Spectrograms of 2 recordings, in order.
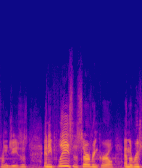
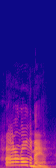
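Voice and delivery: high-pitched, acted protest; protesting denial; 12 semitones higher than usual. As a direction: deny it in a much higher voice.

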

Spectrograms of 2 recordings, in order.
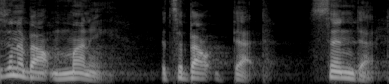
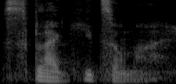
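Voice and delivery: splagizomai whispered softly and slowly; whispered word; 10 semitones lower, 19 dB quieter, slower than usual. Shown as a demonstration. Preacher leading the room to repeat it, splagizomai whispered slowly. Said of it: "Everybody say splagizomai".

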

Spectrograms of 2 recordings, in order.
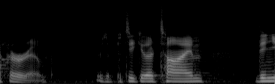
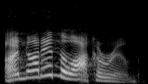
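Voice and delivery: louder mock protest; retold yelling back; 8 semitones higher, 15 dB louder than usual. A boy yelling back at his gym teacher, loud mock protest. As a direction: shout back your innocence, retold. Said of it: "And I'm saying".

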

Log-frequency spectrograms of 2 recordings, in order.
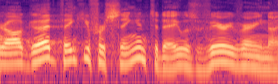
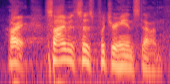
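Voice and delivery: ordinary delivery

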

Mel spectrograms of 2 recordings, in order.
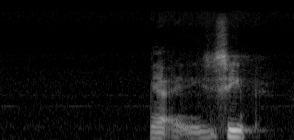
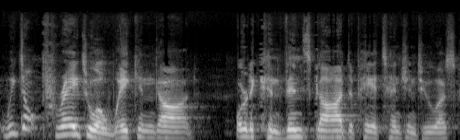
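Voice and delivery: ordinary talk, nothing marked

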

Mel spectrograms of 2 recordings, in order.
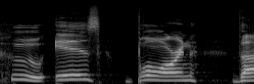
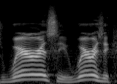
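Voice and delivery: louder, urgent asking of the wise men; eager wise men; 3 semitones higher, 7 dB louder than usual. Retold or imitated. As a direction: call it out like travellers searching town. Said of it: "It's a repeated question".

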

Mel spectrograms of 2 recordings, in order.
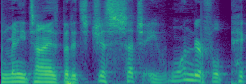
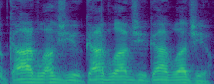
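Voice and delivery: low, soft, monotone recital; clichéd rote repetition; 4 semitones lower, 6 dB quieter than usual. Shown as a demonstration. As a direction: reel it off like a worn-out cliché. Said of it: "said in such a way that it becomes, you know, cliche".

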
